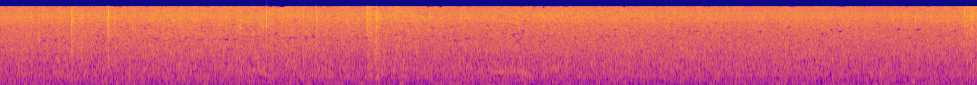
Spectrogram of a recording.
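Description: Shallow river water rushing over stones, a steady wash, with a few short splashes as hands grab at fish in the water.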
